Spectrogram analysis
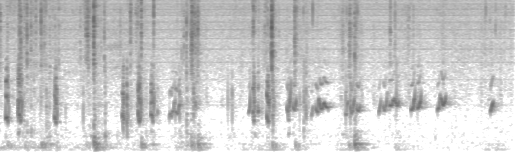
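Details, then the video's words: Guinea pigs under grooming with a brush: rustling brush strokes and low bumps at first, then a run of clear, upward-sliding squeaks repeated about every half second toward the end. "Guinea pigs brushing squeaking"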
